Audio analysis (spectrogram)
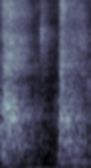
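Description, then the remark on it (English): A loud, harsh sneeze comes in two explosive bursts of breathy noise with a brief pause between them, and no talking is heard. “Bless you.”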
